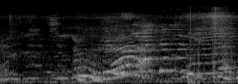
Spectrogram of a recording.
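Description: Children's voices: kids chattering and playing, with high voices rising and falling from about a second in.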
